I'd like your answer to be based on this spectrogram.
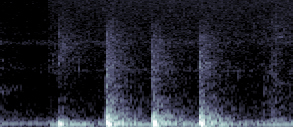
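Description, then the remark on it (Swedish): Four soft, evenly spaced knocks on a front door, fairly quiet and muffled, over a low steady hum with no talking. “Ni vet inte hur lång tid som har gått när ni hör en lätt knackning på dörren.”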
